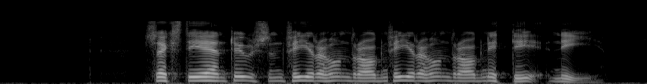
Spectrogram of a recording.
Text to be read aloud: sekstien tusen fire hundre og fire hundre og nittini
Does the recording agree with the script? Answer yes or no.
yes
